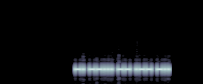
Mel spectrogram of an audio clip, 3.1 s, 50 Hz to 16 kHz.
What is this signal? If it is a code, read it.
Morse code, heard as a keyed tone, about 46 wpm, 700 Hz. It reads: N7MWD
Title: USA Call Signs - 5 Characters - 45wpm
